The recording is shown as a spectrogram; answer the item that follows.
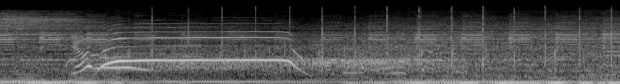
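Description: Electronic dance music with a steady bass beat played over a large hall's sound system, while audience members whoop and cheer: a long held whoop starts about a second in and falls away after about two seconds, with crowd cheering after it.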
